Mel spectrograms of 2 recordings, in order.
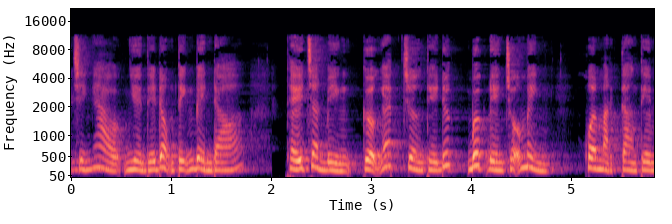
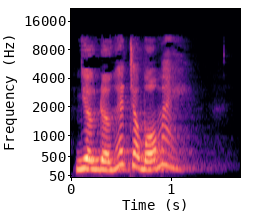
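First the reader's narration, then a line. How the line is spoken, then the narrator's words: Trembling, frightened shout. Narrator (Vietnamese): Trương Thế Đức run rẩy không ngừng xua tay, vừa lùi lại vừa hét lên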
